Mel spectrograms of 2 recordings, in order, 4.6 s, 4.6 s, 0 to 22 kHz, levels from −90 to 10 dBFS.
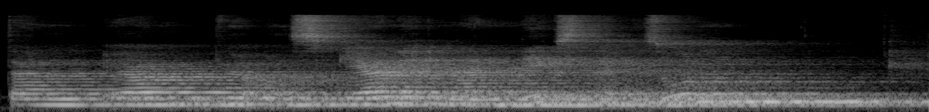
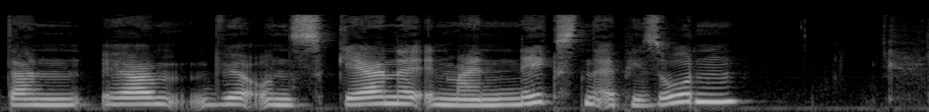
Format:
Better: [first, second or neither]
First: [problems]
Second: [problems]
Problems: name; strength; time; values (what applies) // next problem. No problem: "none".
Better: second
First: room echo; strong; dies away in 3 s // off-mic speech; far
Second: none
